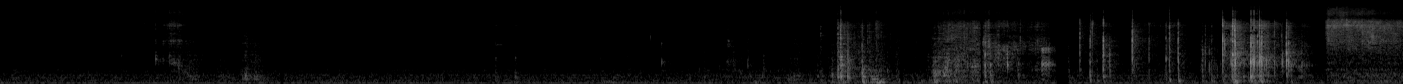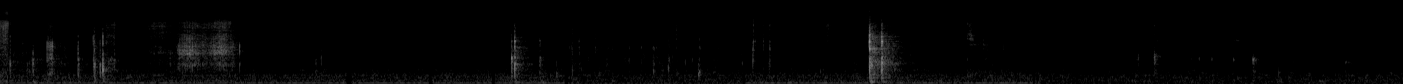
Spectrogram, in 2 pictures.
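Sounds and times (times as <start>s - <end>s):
food and packaging crunching: 7.3s - 13.2s.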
